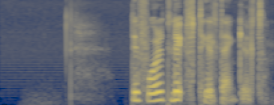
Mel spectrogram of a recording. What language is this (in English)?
Swedish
